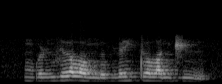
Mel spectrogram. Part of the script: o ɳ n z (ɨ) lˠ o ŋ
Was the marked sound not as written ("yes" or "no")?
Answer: no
